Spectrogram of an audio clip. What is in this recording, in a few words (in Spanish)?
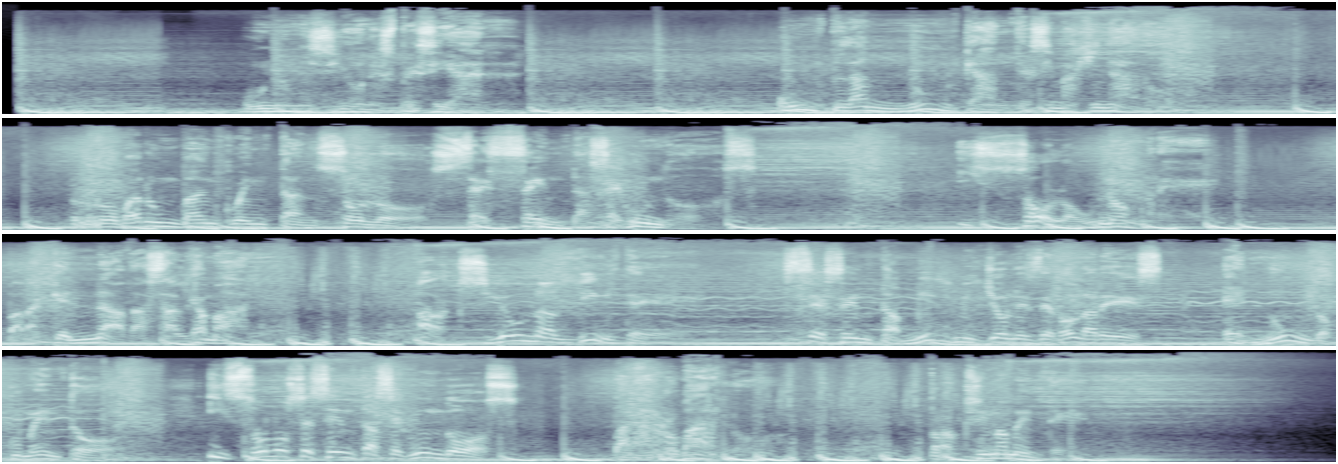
locucion tono accion locutor con musica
